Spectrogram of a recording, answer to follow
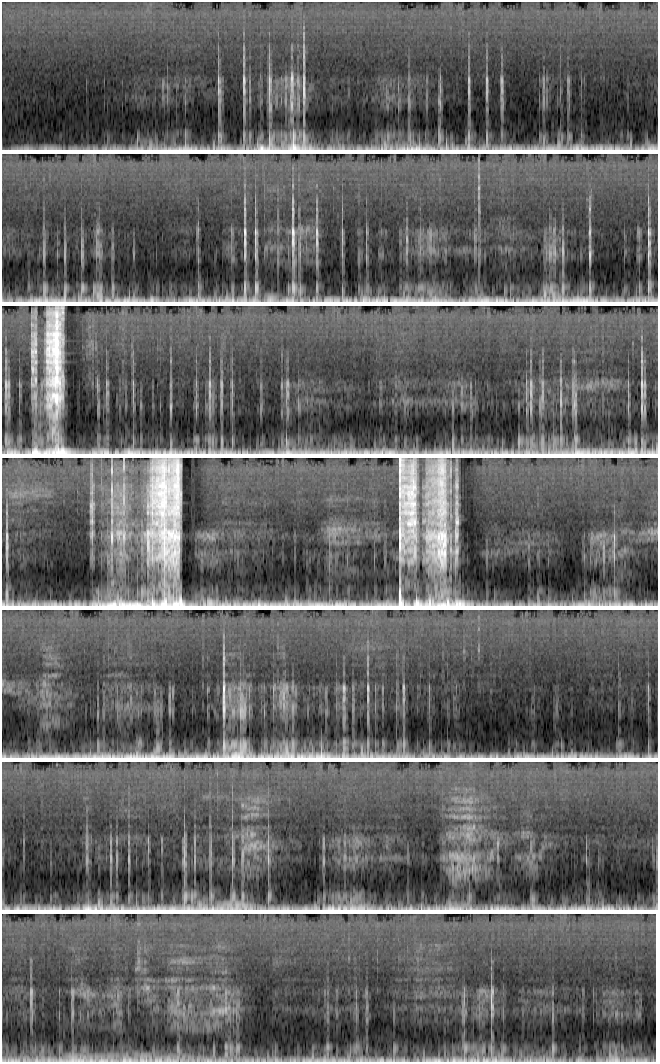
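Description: A climber's movement noise picked up by a head-mounted camera while climbing a finger crack: a steady low rumble of wind and handling on the microphone, with small scrapes of hands against the rock. Three loud knocks stand out, one about nine seconds in and two close together around the middle.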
